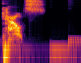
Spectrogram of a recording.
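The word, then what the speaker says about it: Koutz: important to note that his last name is spelled k-o-u-t-z i said couch k-o-u-t-z stephen is also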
